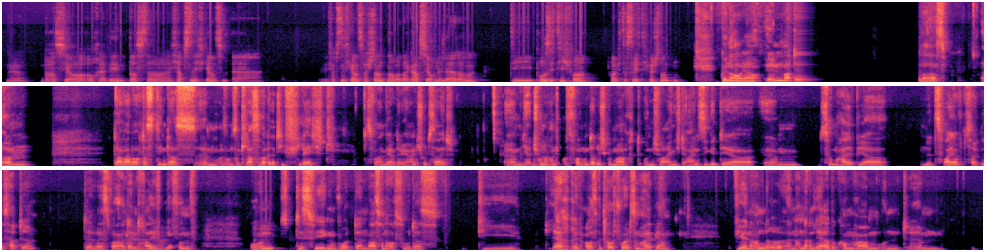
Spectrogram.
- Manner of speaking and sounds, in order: distorted speech; static; other background noise; tapping
- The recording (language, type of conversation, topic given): German, podcast, Wie sah deine Schulzeit wirklich aus?
- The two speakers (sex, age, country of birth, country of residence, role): male, 20-24, Germany, Germany, host; male, 25-29, Germany, Germany, guest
